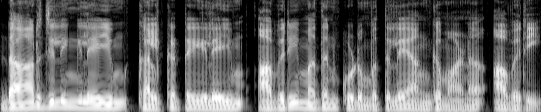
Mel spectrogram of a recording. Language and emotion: Malayalam, neutral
